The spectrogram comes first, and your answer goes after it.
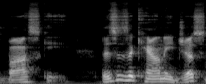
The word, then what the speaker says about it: Bosque: It looks like it could be pronounced Bosque, but it's Bosi.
